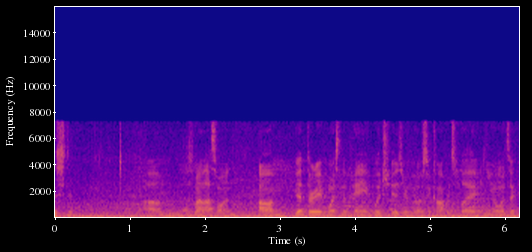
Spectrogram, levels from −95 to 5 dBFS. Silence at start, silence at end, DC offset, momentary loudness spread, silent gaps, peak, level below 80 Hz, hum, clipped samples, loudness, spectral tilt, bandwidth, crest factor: 0 s; 0 s; under 0.1%; 7 LU; none; -20 dBFS; -40 dBFS; none; under 0.1%; -37 LUFS; -5 dB/octave; 7.4 kHz; 16 dB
